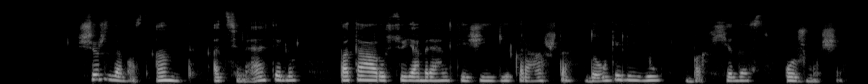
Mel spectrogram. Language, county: Lithuanian, Klaipėda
